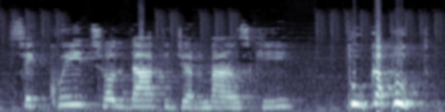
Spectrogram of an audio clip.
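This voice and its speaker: A woman voicing a gruff bearded Russian soldier, a man who barks short, clipped commands with slow, stressed words. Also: mid-range voice, animated, a bit bright, faint music behind. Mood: barking.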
